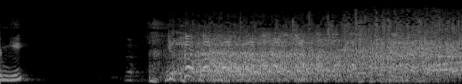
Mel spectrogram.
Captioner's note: laughter; cheers and applause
